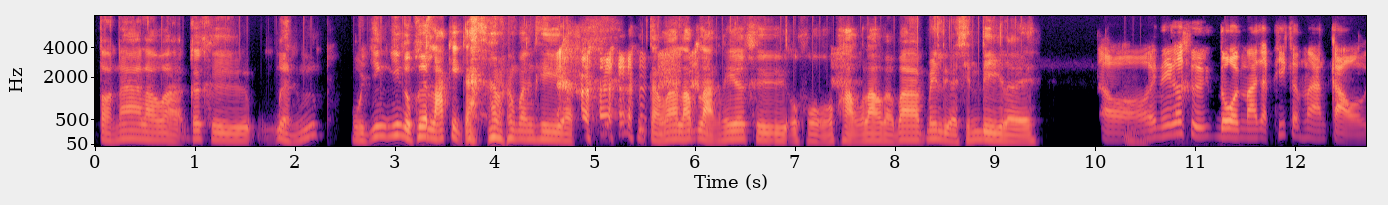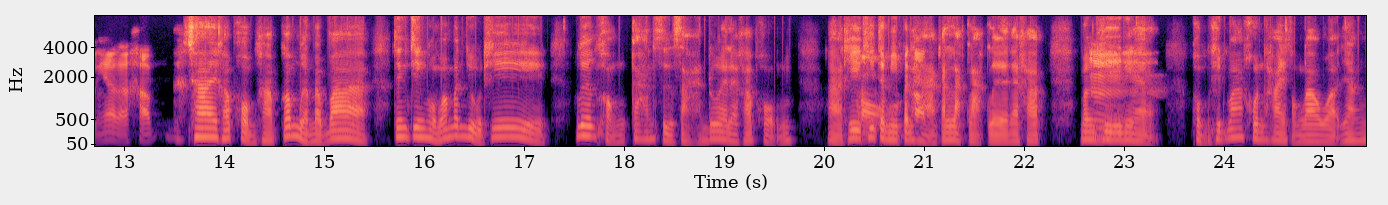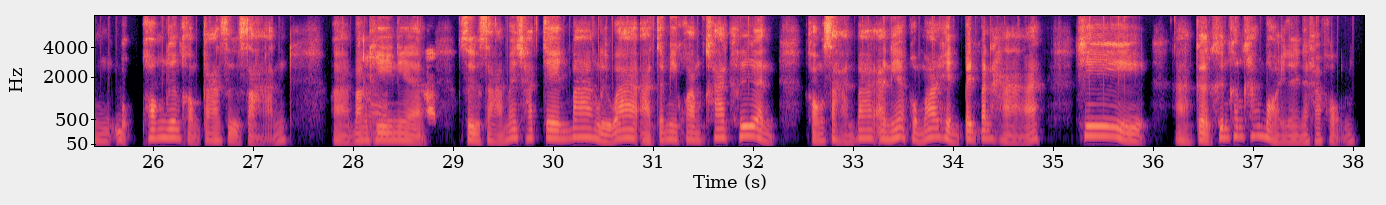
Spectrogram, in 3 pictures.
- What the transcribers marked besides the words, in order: distorted speech; tapping; laugh; laughing while speaking: "นะ"; other background noise; unintelligible speech; chuckle
- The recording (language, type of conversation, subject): Thai, unstructured, คุณจัดการกับความขัดแย้งในที่ทำงานอย่างไร?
